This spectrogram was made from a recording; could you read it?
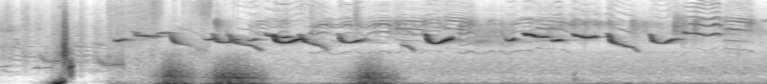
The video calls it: Yunnan Fulvetta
